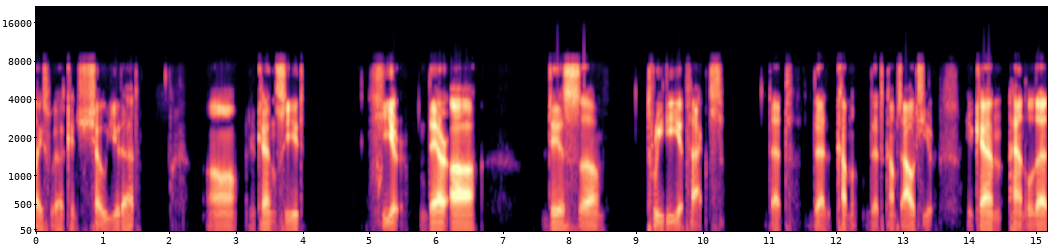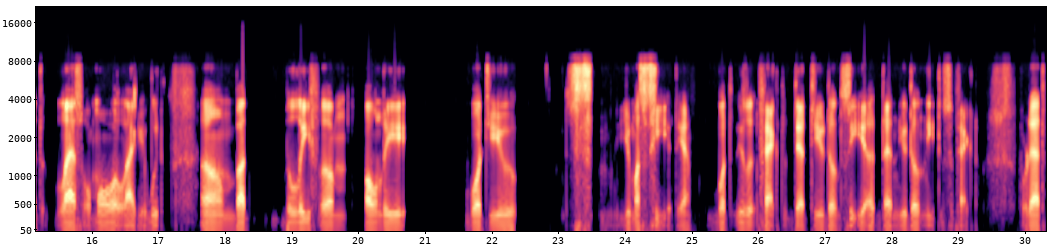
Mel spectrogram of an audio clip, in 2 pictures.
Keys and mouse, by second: 1.9 click, 16.6-18.6 drag.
